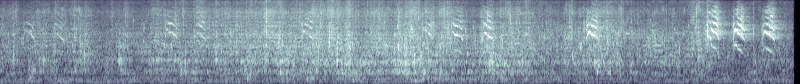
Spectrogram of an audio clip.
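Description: Deer splashing through shallow pond water, with birds chirping throughout; a quick run of louder descending chirps comes near the end.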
